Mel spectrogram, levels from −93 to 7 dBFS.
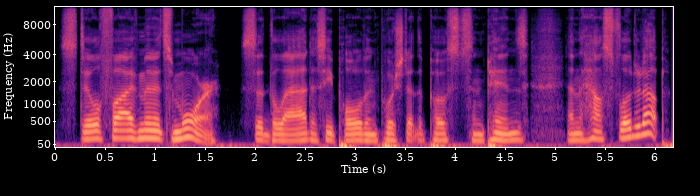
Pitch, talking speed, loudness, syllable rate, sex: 125 Hz, 215 wpm, -17 LUFS, 4.9 syllables/s, male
